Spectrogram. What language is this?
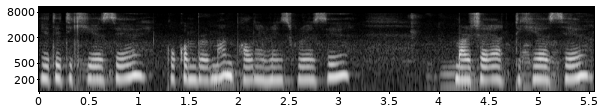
Naga Pidgin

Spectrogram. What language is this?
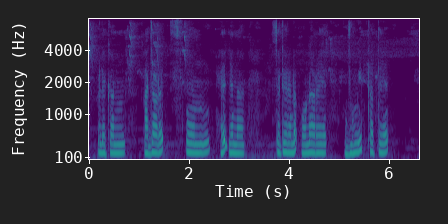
Santali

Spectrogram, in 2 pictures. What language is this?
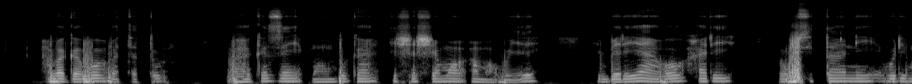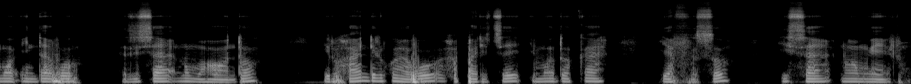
Kinyarwanda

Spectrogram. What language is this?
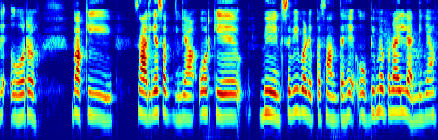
Dogri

